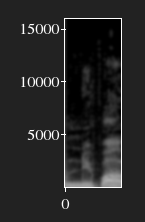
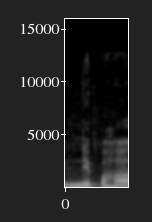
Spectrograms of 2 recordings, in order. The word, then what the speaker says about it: निपाह: Virus का नाम है निपा वायरस। इसको निपा भी बोलते हैं। कुछ लोग इसे निपहा भी बोलते हैं। तो दो-तीन उच्चारण हैं।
